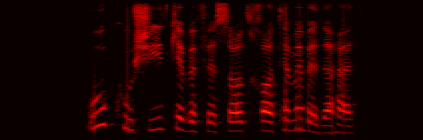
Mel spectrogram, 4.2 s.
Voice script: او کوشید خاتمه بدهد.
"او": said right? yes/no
yes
